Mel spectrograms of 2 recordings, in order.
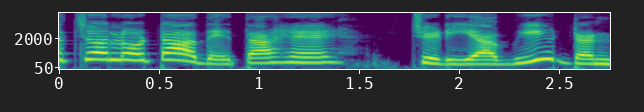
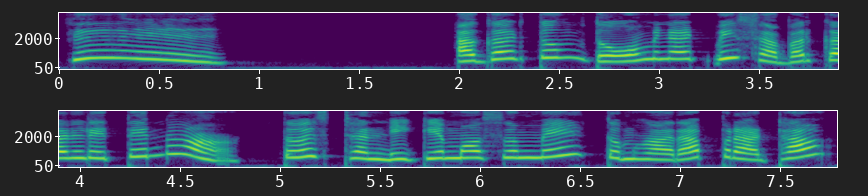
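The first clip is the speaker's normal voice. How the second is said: higher, soft lecturing parrot, quickening at the end; tut-tut like a strict doctor; scolding parrot doctor; 7 semitones higher, 5 dB quieter than usual. Acted. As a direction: parrot doctor teasing about a big injection. Parrot doctor scolds, threatens injection.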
